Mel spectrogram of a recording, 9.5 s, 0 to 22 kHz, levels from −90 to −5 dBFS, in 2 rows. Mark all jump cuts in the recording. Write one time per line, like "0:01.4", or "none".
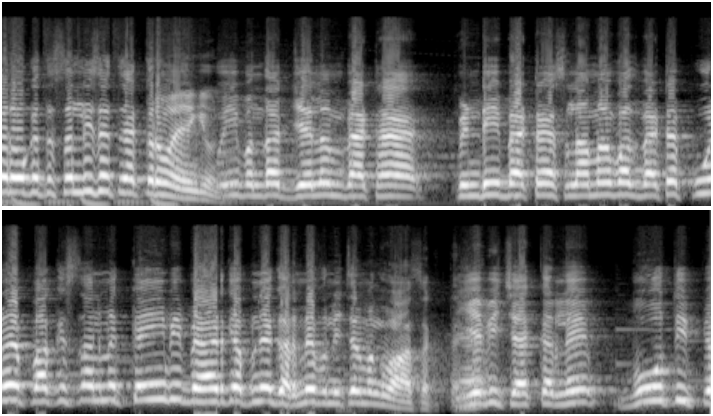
0:01.6
0:07.7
